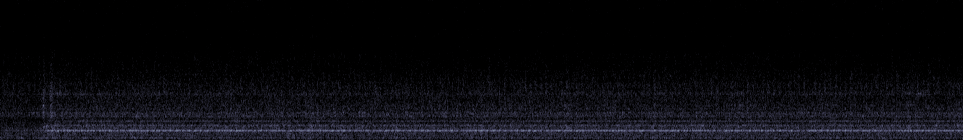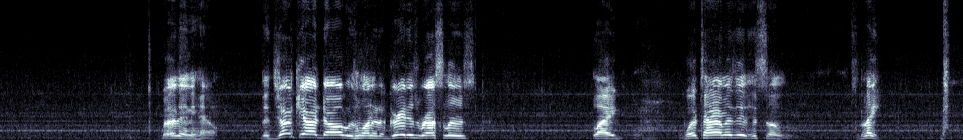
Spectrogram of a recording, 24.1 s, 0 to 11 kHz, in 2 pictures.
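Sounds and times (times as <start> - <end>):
car engine idling: 0.0 - 24.0
steady mid-pitched tone: 0.8 - 24.0.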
